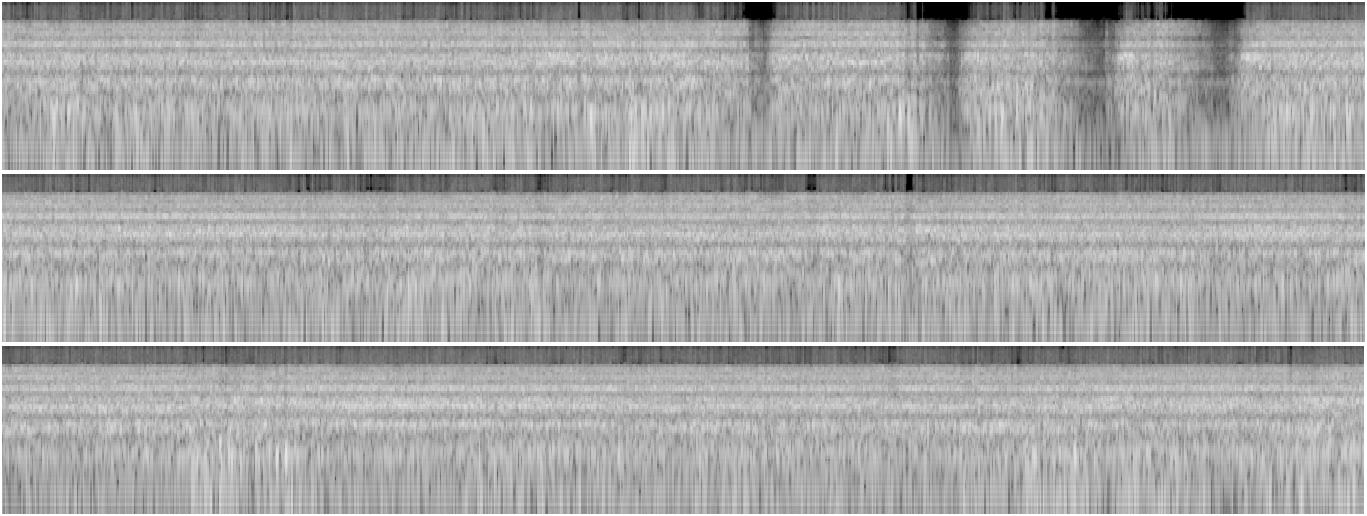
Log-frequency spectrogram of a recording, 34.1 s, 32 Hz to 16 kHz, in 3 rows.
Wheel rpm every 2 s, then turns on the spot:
230, 230, 230, 130, 70, 150, 230, 230, 230, 210, 230, 220, 220, 230, 220, 230, 230.
none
